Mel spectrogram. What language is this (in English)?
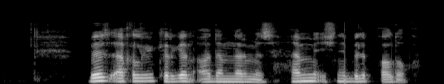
Uyghur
